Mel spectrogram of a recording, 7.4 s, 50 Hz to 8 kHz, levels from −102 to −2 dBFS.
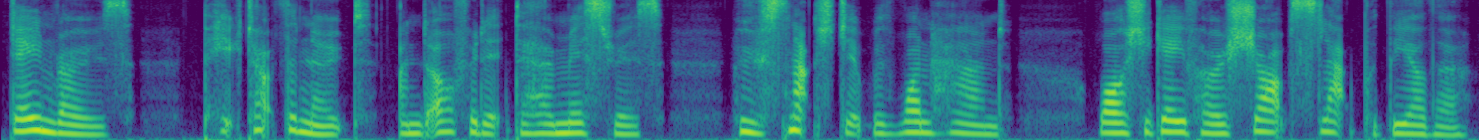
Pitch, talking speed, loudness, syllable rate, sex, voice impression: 205 Hz, 225 wpm, -21 LUFS, 6.0 syllables/s, female, feminine, slightly young, tensed, powerful, hard, clear, fluent, intellectual, lively, sharp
